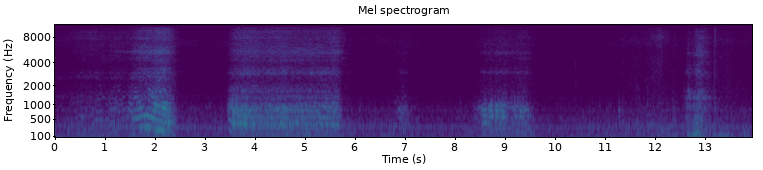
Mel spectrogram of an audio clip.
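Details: Snoring while a Bengal kitten kneads/massages the sleeper: quiet rhythmic snoring with faint whistling, wavering tone on each breath, about four breaths, soft room hum.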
